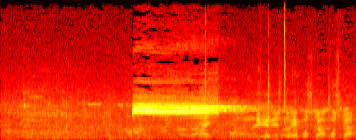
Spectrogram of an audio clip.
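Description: Referee's whistle: one long blast that starts sharply about a second and a half in, loud and steady for about a second before tailing off, stopping play.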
